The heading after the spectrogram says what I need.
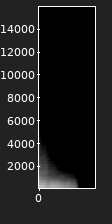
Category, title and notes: Music > Solo percussion
Native Percussions 1 High
Hi ! That's not recording sound :) I synth it with phasephant!
Bongo, Conga, drum, Enthnic, Native, Percussion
